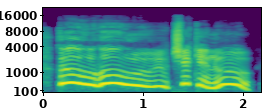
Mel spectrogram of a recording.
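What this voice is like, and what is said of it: Imitates a cartoon mayor's voice. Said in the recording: “And so the mayor is just always like ... I think I nailed that impression, by the way.”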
